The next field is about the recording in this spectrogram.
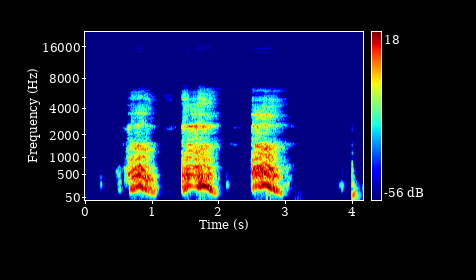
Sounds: Throat clearing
